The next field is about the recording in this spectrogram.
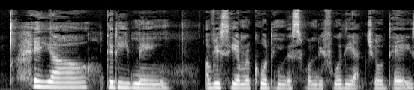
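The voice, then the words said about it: Voice cutting in and out. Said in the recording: “my voice is still in and out”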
